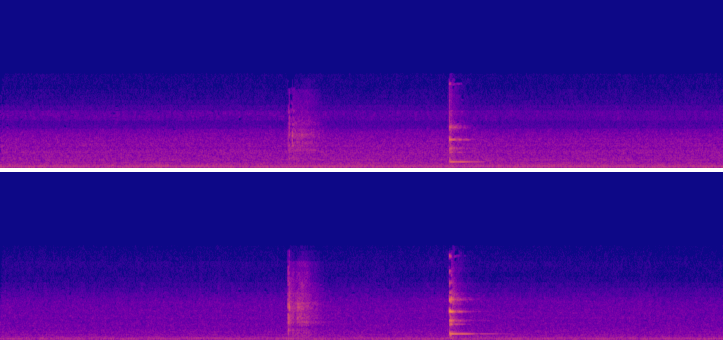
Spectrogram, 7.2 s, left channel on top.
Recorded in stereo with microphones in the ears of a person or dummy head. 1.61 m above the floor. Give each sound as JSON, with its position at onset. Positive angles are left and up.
{"t": 2.9, "sound": "tearing paper", "side_deg": -30, "distance_m": 1.5}
{"t": 4.5, "sound": "a bell", "side_deg": -20, "distance_m": 0.5}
